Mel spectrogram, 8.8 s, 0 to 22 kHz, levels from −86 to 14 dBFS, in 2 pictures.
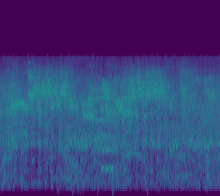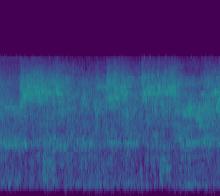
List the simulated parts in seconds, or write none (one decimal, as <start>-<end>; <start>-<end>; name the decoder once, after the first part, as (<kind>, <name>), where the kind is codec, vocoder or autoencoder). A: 5.3-8.8 (vocoder, HiFi-GAN)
